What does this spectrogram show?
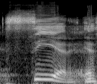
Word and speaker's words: share: शेयर क्यों पढ़ रहे हैं, क्योंकि ए के बाद आर ई है, तो ए के बाद अगर आर ई रहता है तो ए का उच्चारण ए के रूप में, ए या ए, मतलब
